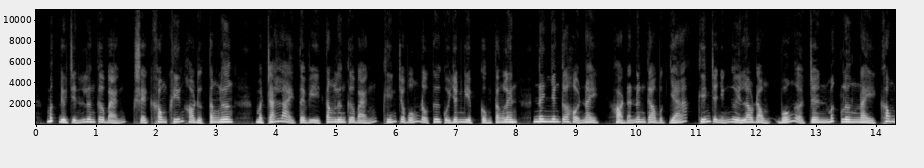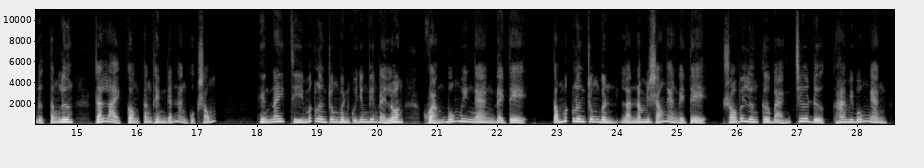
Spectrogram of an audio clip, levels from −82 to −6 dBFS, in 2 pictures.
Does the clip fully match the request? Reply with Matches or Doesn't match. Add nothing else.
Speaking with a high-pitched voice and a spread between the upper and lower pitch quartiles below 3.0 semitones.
Matches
